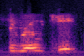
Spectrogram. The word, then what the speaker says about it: Rogi: It's Rogi, R-O-G-I.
